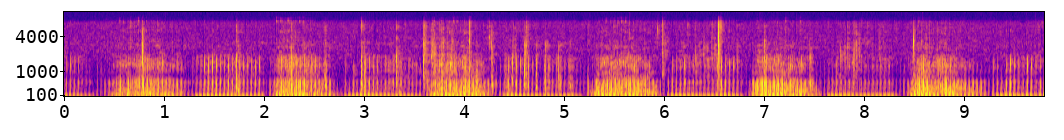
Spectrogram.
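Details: Kitty's relaxing purr, a low, buzzing rumble pulsing in regular breath-length bursts under a second apart, with small ticking noises scattered on top.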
